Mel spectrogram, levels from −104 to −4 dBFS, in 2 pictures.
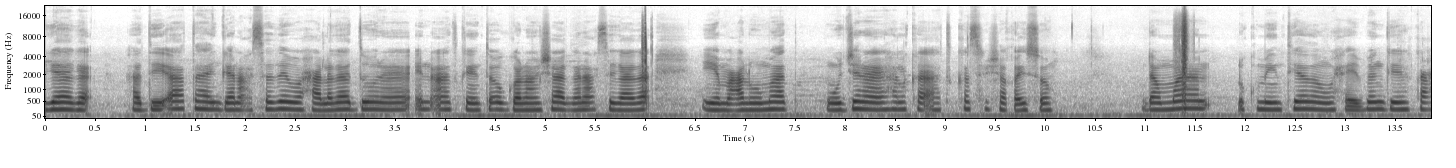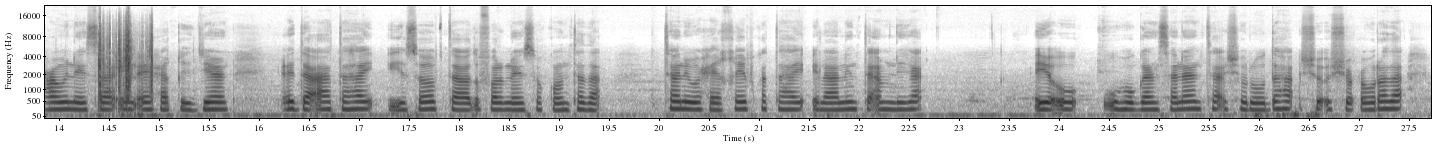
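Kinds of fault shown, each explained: Cable scratch noise: at 5.96 to 6.13 s, 11.28 to 11.49 s and 14.39 to 14.93 s, short bursts of dense, ragged crackle rasp over the speech. They are roughly as loud as the speech itself, and somewhat louder in the second burst. The last burst stretches to about half a second. A worn cable, plug or control was likely being moved, its contact resistance jumping erratically and adding uneven noise while it shifted.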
